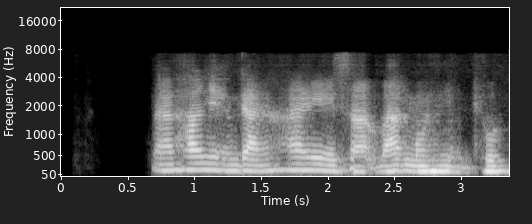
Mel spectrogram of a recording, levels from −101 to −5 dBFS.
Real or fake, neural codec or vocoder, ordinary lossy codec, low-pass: fake; codec, 16 kHz in and 24 kHz out, 0.6 kbps, FireRedTTS-2 codec; Opus, 64 kbps; 7.2 kHz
